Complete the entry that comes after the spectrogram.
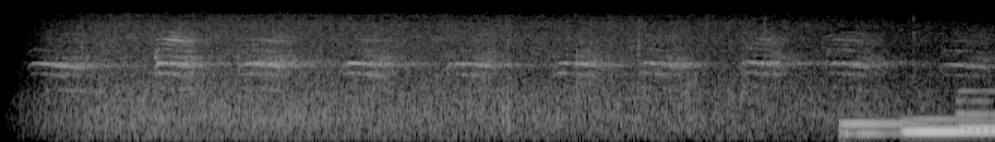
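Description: Woodland ambience fading in: a bird repeats a short chirp about every two-thirds of a second over a steady outdoor hiss. Soft piano music comes in near the end.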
